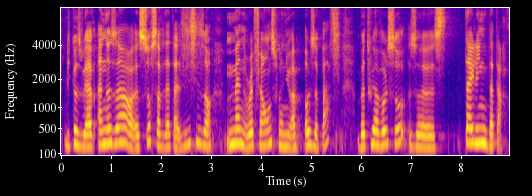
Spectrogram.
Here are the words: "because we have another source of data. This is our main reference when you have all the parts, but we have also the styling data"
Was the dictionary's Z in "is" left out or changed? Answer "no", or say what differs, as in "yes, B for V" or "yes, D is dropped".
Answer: no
